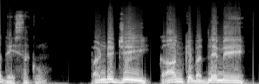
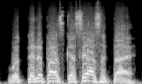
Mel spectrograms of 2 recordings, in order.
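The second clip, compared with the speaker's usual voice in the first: ordinary delivery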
